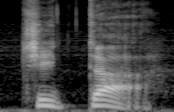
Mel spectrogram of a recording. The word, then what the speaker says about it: città: Because it's going to be the emphasis on the last syllable. Città. Città. To say it as one T, it would be città. But you've got to make it two T's and pause in between, right?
